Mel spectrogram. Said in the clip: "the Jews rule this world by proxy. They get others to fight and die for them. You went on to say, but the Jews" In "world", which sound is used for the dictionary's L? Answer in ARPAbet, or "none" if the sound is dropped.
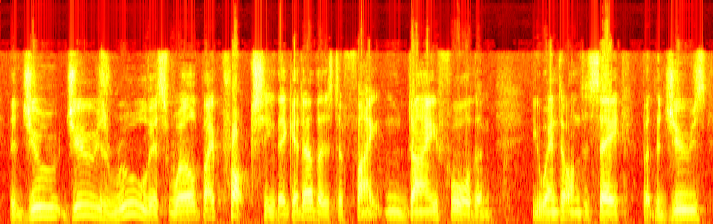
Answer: L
